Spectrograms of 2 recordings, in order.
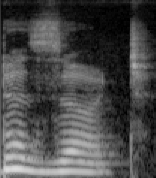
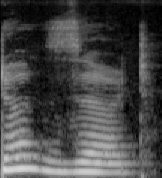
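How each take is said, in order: First: The stress is on the last syllable. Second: The stress is on the last syllable.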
